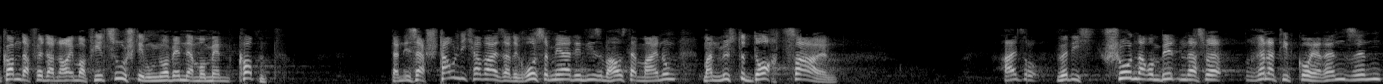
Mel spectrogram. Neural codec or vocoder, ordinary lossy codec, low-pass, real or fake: none; none; 5.4 kHz; real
